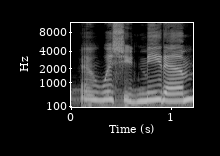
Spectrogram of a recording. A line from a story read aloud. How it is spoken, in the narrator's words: Kaya pleaded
